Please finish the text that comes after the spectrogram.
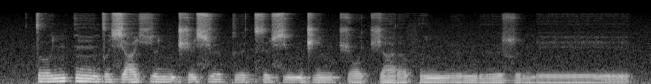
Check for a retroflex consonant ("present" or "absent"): absent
